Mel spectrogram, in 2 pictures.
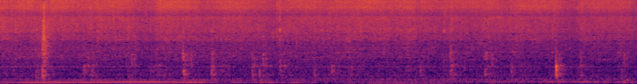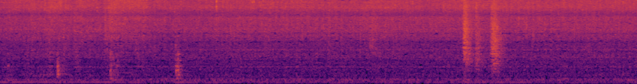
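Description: Chilli paste frying in oil in a pot, cooked down until the oil has separated, with a steady sizzle while a wooden spatula stirs it and knocks against the pot now and then.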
